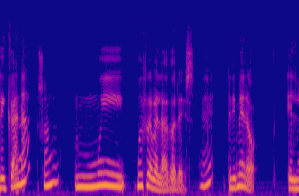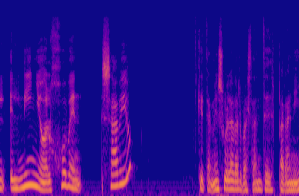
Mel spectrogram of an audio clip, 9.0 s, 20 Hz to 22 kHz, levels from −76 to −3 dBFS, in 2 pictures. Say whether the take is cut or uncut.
uncut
